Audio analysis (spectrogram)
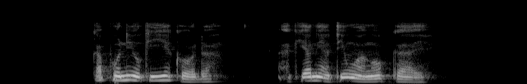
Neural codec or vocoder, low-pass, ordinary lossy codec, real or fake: none; 7.2 kHz; none; real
